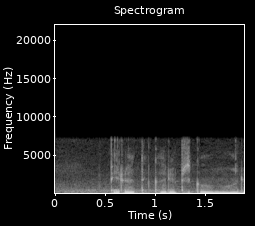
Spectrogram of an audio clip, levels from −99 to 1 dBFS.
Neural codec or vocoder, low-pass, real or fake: none; 7.2 kHz; real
